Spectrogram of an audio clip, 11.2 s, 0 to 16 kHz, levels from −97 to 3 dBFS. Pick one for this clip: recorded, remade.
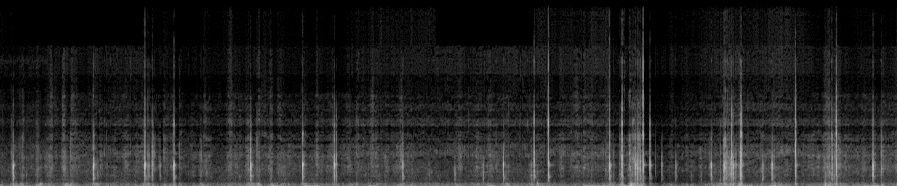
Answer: remade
